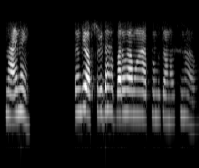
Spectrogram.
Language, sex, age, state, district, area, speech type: Odia, female, 45-60, Odisha, Nayagarh, rural, conversation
